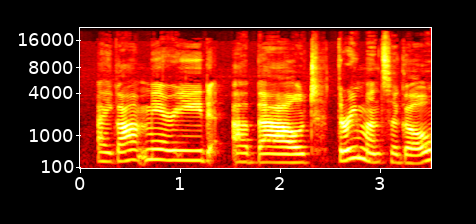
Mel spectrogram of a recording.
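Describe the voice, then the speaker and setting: A woman speaks with a bright, sharp tone. Her pitch variation is ordinary. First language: Spanish. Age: 20s. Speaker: vlogger. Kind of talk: casual vlog talk.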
